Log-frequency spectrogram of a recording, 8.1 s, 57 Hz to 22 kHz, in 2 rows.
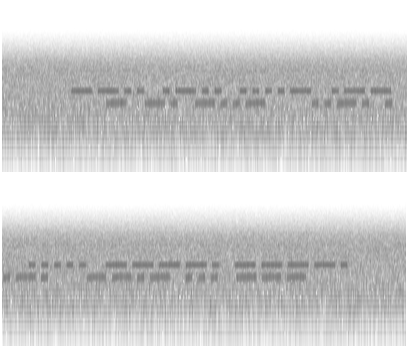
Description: Morse code, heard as two keyed tones, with radio static. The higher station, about 19 wpm, 980 Hz: ZL4W 599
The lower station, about 19 wpm, 660 Hz: TNX FER QSO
